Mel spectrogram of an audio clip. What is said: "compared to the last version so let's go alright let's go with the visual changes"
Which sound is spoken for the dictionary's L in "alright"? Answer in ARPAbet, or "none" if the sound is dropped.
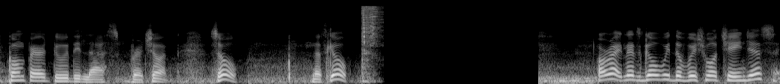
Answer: L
